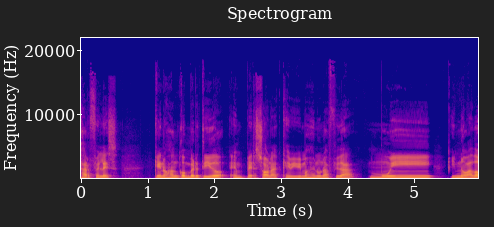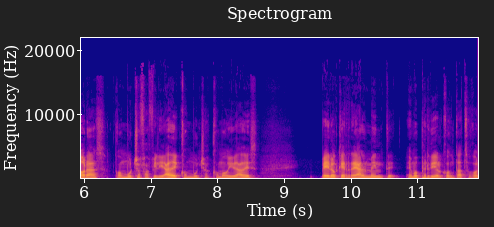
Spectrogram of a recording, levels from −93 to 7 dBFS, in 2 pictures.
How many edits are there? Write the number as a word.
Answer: one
